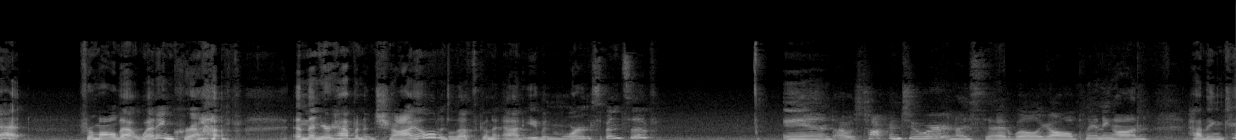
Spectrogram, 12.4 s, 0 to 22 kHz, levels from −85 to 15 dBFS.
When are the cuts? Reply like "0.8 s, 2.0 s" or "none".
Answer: 4.5 s, 7.7 s

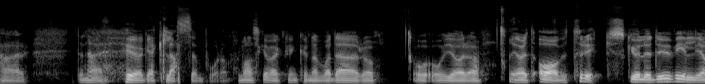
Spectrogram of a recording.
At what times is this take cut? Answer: 2.4 s

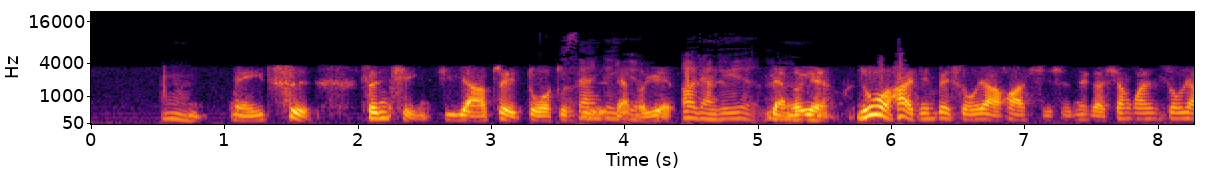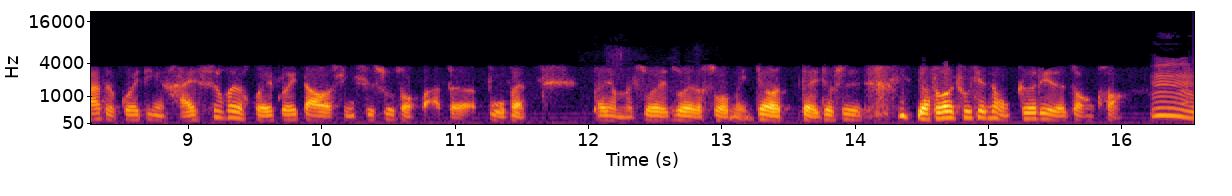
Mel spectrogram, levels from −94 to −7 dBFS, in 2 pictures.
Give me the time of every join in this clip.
5.7 s, 11.9 s

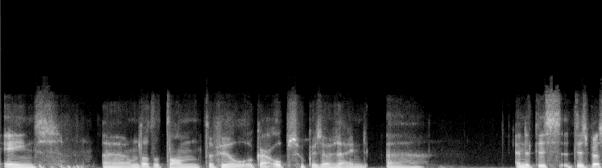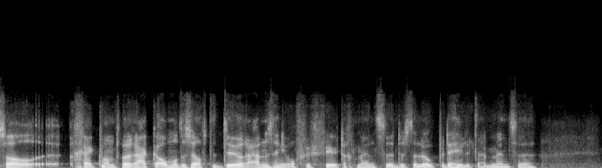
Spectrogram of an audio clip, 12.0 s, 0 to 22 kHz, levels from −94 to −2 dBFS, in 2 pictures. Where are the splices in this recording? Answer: 3.6 s

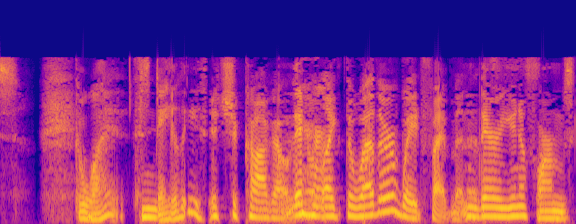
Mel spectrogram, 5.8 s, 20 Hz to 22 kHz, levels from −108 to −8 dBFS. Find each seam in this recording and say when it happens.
2.0 s

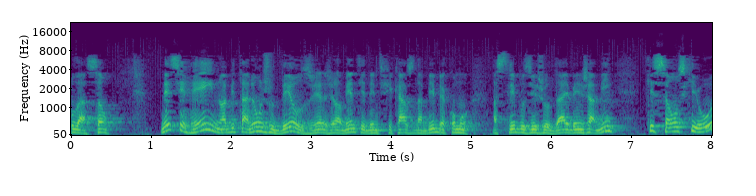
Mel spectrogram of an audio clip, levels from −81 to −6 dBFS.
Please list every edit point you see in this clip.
1.0 s

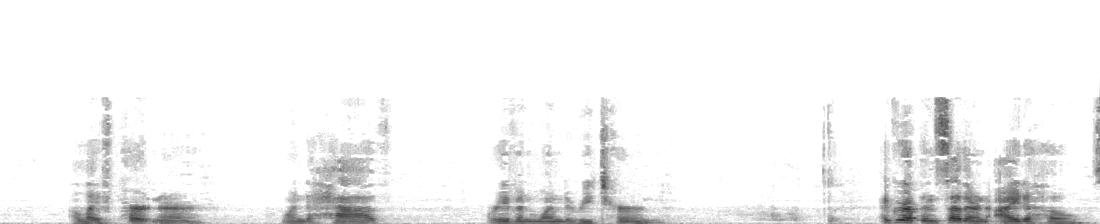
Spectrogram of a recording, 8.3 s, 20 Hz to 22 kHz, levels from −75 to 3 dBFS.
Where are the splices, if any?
2.0 s

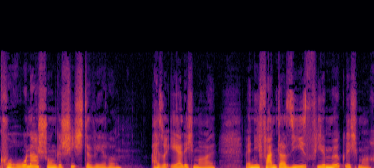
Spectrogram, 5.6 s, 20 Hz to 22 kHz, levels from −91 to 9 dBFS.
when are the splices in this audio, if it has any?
2.1 s, 4.6 s

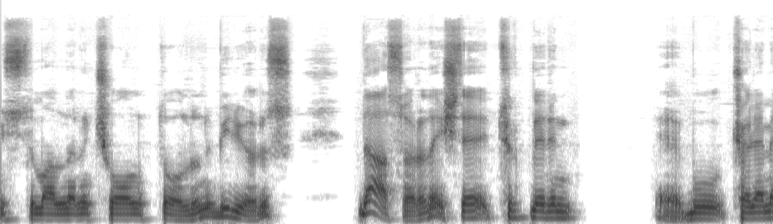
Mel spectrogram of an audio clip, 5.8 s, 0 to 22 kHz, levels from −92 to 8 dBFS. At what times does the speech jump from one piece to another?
none

